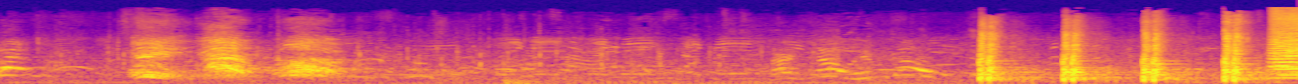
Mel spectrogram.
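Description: People in a crowd shouting, then a few sharp drum strikes in quick succession near the end, a count-off just before a marching band starts playing.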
